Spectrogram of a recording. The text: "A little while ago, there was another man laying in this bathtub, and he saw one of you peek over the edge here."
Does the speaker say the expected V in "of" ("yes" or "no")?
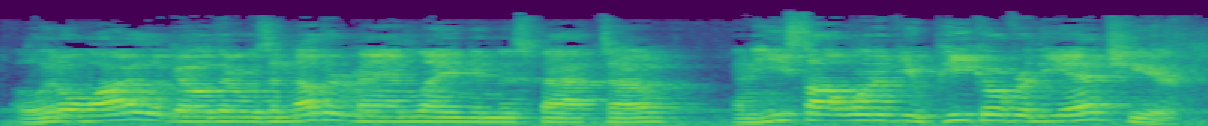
yes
